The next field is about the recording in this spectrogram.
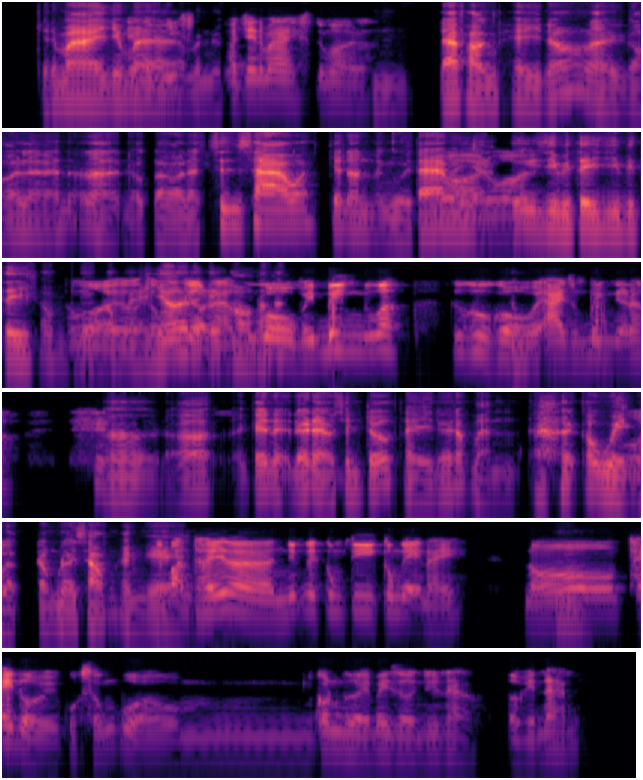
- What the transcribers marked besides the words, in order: "Gemini" said as "Che ni mai"; "Gemini" said as "che ni mai"; tapping; unintelligible speech; unintelligible speech; chuckle
- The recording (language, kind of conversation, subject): Vietnamese, unstructured, Các công ty công nghệ có đang nắm quá nhiều quyền lực trong đời sống hằng ngày không?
